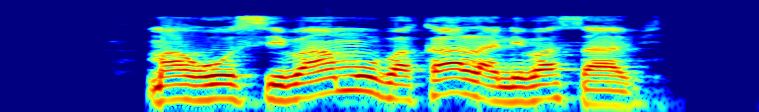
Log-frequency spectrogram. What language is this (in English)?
Taita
